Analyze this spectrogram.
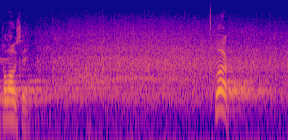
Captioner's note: applause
